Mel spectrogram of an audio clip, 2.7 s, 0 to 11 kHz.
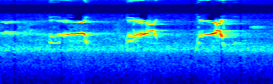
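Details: Bald eagle calling at the Decorah eagles nest cam, recorded 07-02-2018: three high, thin chirped calls with a rising-then-falling squeal, about 0.7 seconds apart, over a steady hiss of background noise.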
